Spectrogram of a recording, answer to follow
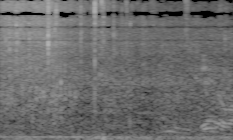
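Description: Steady low outdoor rumble with a few faint light clicks and rustles, as branches of a tamarind tree are pulled.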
